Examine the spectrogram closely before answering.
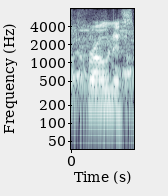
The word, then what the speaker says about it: Cronis: So, what's your game plan against Curtis now? Oh, Cronis or Yeah, yeah, I pronounced it wrong. I think I've been calling him Curtis. His name His name is Cronis, not Curtis Pence.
